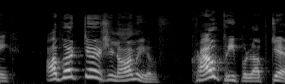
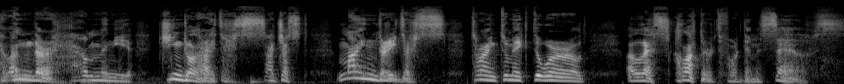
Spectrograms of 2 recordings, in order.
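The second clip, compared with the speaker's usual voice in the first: burbling, hissing, bubbly fish-creature voice. Playing a challenge card, a player speaks as a hissing fish person, bubbly fish-person voice. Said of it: "You got real bubbly in that".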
